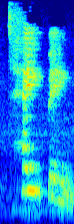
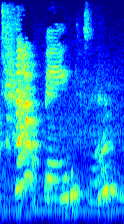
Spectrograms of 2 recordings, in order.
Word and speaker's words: taping: So this word is actually taping. What word? Taping. Okay, not tapping.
